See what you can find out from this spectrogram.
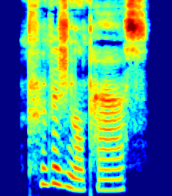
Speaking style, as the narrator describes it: he mumbles

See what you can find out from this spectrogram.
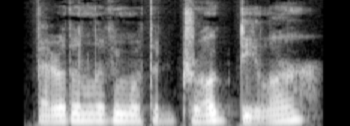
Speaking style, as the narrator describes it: Angelos mutters

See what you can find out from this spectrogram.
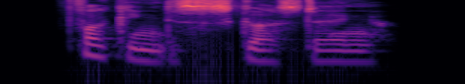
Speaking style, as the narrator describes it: he mutters

